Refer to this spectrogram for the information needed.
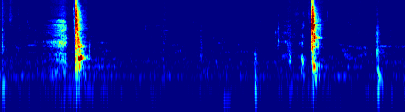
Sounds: Sneeze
